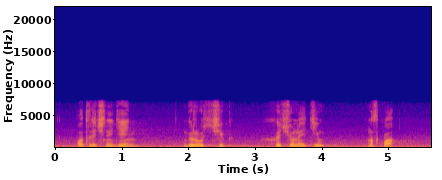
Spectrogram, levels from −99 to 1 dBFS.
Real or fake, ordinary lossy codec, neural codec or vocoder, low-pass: real; none; none; 7.2 kHz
